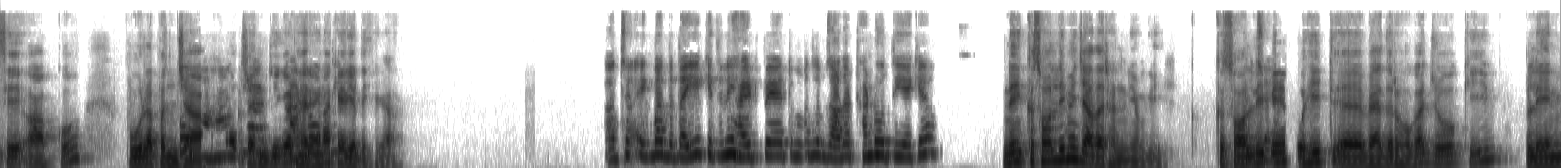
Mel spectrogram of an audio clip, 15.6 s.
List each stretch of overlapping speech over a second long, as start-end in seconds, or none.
1.8-3.5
